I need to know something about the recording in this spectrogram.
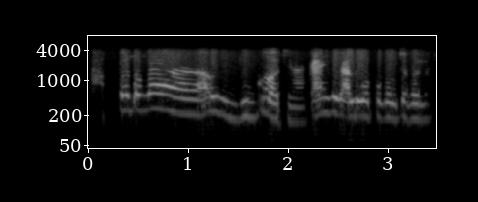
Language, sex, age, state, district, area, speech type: Odia, male, 18-30, Odisha, Jagatsinghpur, rural, conversation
